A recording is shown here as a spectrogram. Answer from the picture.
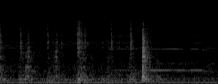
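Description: Screwdriver working a metal mounting screw on a TV's power-supply board: a few irregular clicks and scrapes of the bit on the screw, the sharpest about one and a half seconds in.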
